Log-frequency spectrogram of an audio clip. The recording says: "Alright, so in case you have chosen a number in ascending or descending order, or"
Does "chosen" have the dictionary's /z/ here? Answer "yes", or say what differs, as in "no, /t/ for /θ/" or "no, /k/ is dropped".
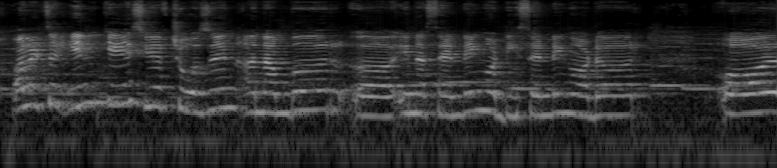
yes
